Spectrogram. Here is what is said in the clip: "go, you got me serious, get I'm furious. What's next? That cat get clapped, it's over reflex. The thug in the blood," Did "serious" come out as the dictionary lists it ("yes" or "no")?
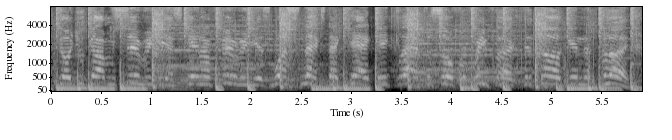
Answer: yes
